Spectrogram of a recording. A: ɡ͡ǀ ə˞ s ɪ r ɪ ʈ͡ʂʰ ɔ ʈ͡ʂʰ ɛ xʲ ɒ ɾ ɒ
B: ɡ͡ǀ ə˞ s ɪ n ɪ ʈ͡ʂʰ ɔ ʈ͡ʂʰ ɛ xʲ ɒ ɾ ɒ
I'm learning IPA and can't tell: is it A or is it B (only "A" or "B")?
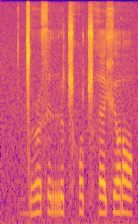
A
